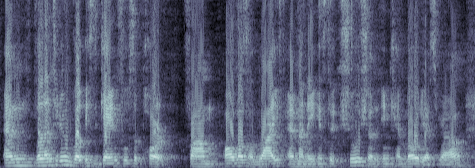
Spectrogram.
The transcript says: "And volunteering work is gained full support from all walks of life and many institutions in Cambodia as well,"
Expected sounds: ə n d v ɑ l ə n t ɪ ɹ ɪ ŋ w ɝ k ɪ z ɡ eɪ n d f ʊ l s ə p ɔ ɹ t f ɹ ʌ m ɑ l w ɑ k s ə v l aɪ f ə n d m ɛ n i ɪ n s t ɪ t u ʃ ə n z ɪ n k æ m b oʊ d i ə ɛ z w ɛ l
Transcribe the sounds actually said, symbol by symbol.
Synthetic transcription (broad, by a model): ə n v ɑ l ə n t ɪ ɹ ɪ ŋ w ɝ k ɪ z ɡ eɪ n f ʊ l s ə p ɔ ɹ t f ɹ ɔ m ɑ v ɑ s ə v l aɪ f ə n m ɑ n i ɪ n s t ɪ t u ʃ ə n ɪ n k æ m b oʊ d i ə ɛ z w ɛ l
